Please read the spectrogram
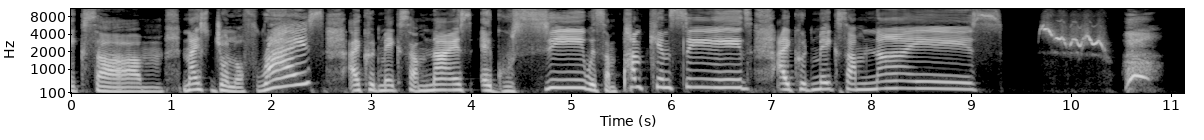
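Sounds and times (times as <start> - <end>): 
speech: 0.0 - 9.3, 10.5 - 10.9
bird chirping with a warbling call: 9.7 - 10.4.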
